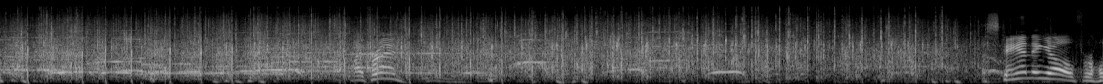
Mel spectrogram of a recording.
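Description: A large audience claps and cheers loudly.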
